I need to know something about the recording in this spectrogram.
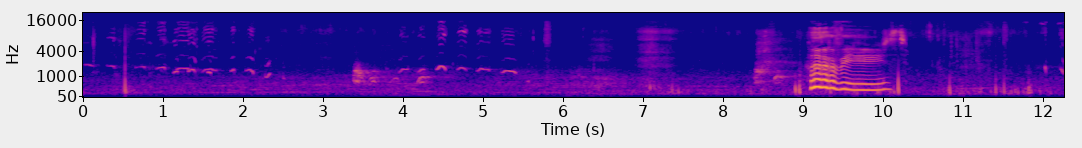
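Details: On their first outing onto grass, five-week-old poodle-shih tzu mix puppies make a run of short, high, bouncing whimpers, then one loud, long, wavering whine near the end.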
